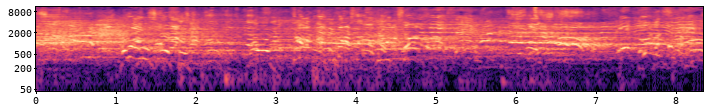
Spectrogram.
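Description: Ringside crowd at a boxing bout shouting over one another, many voices overlapping without clear words.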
